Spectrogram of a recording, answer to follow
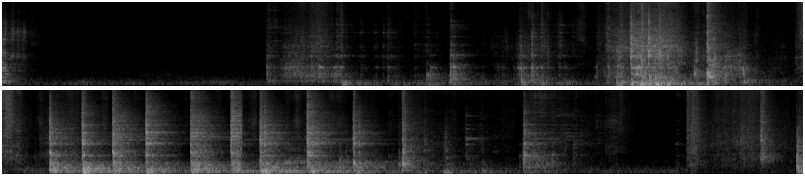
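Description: Metal clanks and knocks from a rusty driveshaft and its U-joint being handled and fitted up under a truck, an irregular run of sharp strikes after a few seconds of quiet, thickest in the second half.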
